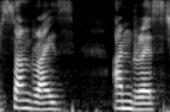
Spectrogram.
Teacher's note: it is realized as post-alveolar nasal, as in sunrise, unrest, etc.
